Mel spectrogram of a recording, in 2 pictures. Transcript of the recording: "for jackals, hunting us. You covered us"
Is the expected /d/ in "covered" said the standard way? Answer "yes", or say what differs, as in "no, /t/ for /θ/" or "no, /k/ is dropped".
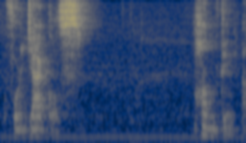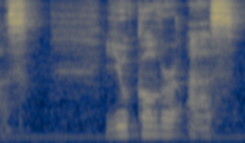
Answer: no, /d/ is dropped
